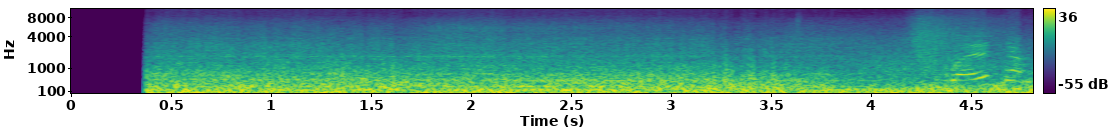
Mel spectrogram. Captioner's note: motorbike engine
